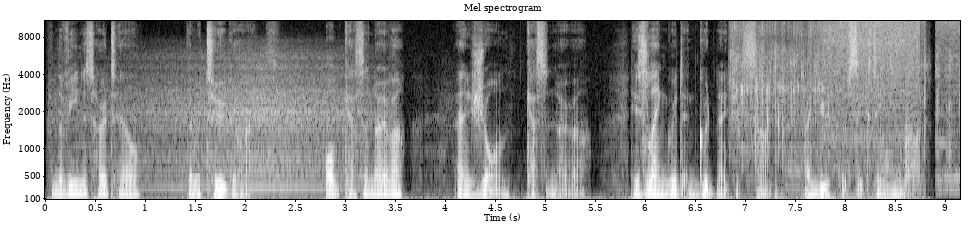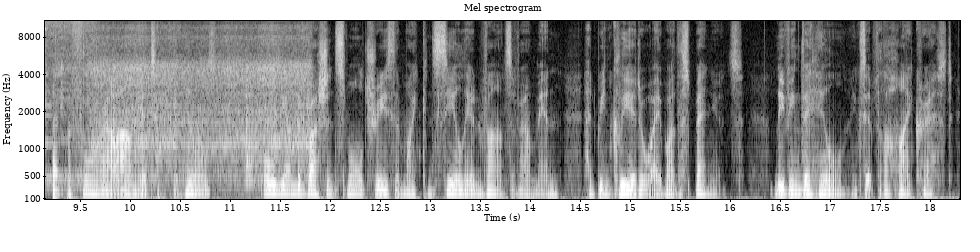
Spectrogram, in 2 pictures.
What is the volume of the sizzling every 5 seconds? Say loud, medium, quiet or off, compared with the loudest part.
off, loud, loud, off.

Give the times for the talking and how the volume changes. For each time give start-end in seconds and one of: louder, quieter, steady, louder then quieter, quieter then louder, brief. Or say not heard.
0.0-18.2 steady.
